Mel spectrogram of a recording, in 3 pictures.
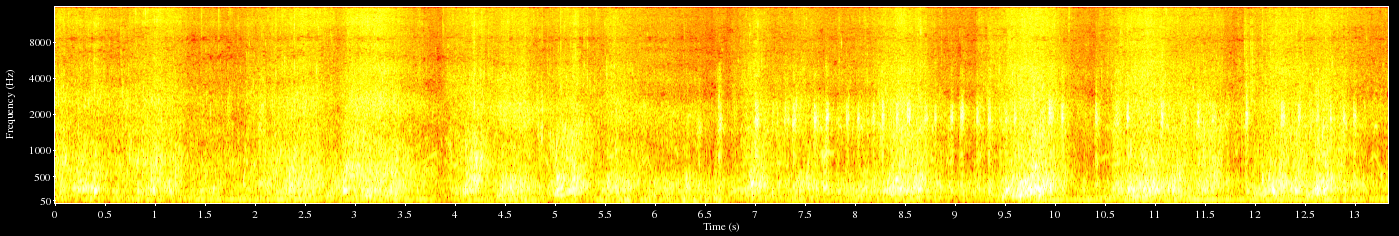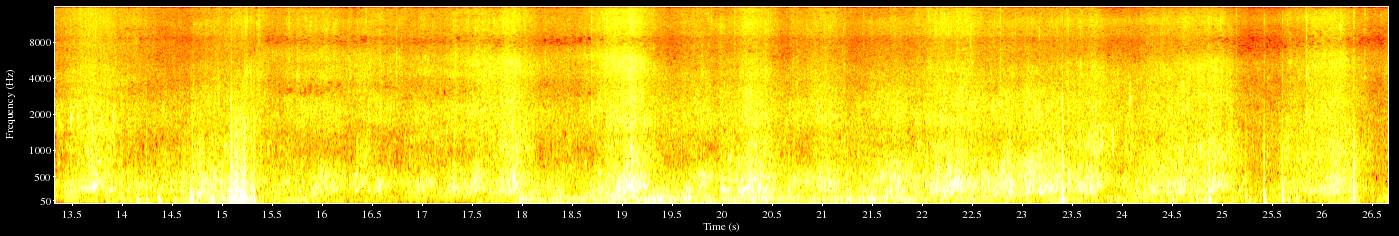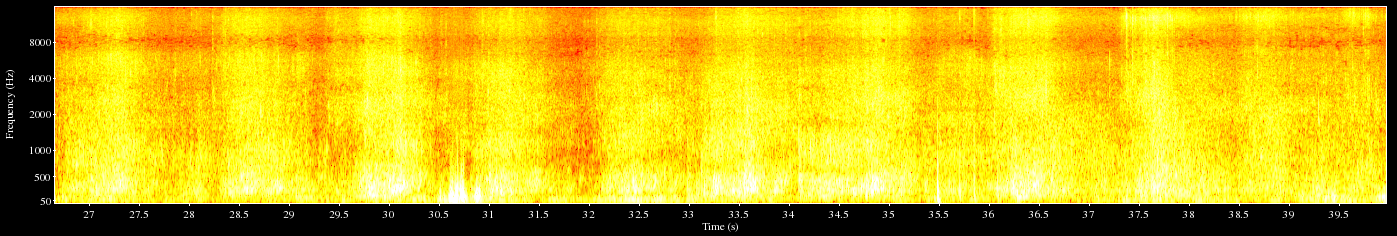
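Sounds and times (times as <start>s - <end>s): waves washing onto shore: 0.0s - 39.9s
wind gusting on microphone: 4.0s - 16.1s, 17.5s - 39.9s
waterfowl calling: 4.9s - 14.4s.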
